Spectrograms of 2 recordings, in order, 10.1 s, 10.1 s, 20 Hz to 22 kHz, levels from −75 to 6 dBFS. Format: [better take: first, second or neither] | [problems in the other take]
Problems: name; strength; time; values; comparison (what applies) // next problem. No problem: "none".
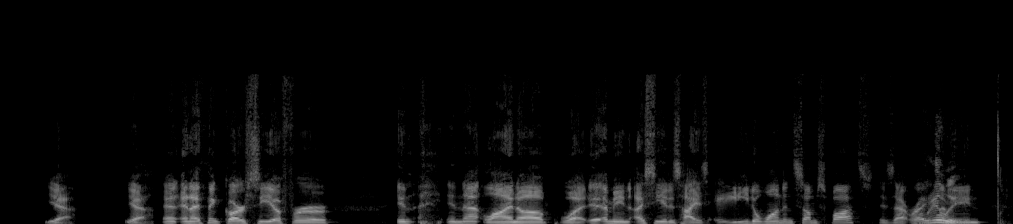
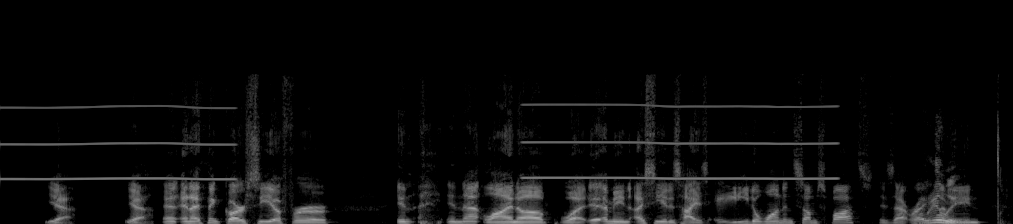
first | high-pitched whine; loud; until 2.5 s and from 5 to 8.5 s; 4.5 kHz, 6 dB below the speech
